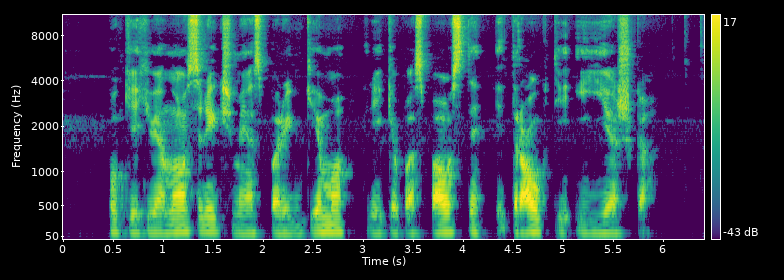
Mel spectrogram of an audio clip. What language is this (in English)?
Lithuanian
